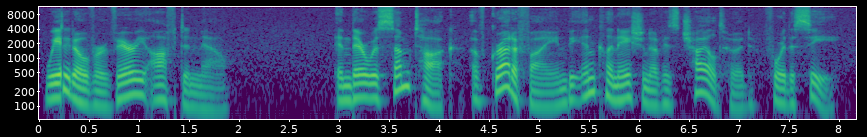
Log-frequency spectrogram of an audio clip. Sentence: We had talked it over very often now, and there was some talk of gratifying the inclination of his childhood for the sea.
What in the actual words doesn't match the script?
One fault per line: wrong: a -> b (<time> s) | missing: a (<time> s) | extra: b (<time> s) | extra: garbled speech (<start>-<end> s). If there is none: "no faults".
missing: had talked (0.2 s)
